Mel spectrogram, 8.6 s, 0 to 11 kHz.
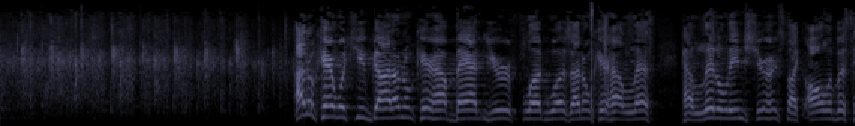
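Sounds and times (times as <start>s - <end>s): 
crowd applauding: 0.0s - 3.5s
speech: 2.9s - 8.5s.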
